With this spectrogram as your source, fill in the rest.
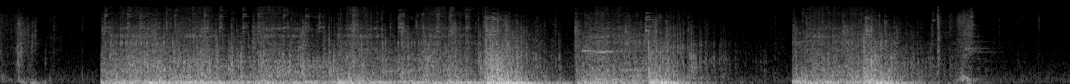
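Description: A wooden winch clatters and creaks as it is cranked round.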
